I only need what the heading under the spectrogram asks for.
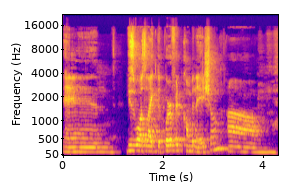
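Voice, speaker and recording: A man with a Portuguese accent speaks at a very slow pace, with audible room echo around him. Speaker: startup founder. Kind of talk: interview. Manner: halting.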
